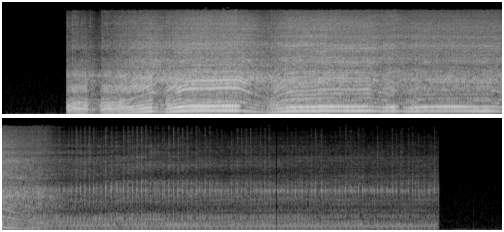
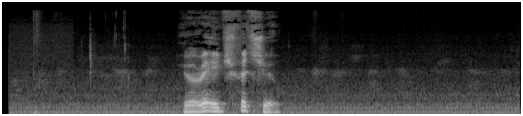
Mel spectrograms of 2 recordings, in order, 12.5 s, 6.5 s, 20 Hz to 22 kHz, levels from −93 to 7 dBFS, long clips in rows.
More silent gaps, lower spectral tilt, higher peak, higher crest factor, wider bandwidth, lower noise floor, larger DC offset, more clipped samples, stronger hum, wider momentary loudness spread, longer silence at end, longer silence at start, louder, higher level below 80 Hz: neither; about the same, -4 dB/octave vs -5 dB/octave; about the same, -2 dBFS vs -4 dBFS; second, 18 dB vs 24 dB; about the same, 17 kHz vs 16 kHz; first, -72 dBFS vs -44 dBFS; neither; neither; neither; about the same, 25 LU vs 26 LU; first, 0.85 s vs 0 s; first, 0.8 s vs 0.1 s; first, -17 LUFS vs -22 LUFS; first, -42 dBFS vs -48 dBFS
